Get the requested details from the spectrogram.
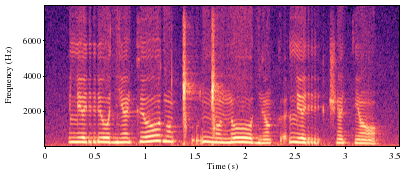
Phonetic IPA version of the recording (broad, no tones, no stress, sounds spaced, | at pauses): lʲ əː rʲ oː dʲ ə̃ː kʲ oː d ɔ̃ ǀʰ ṵ ŋ͡ǀ õ n oː ɡʲ ɔ̃ k ə̰ lʲ ə rʲ ə̰ t͡ʃ ə̃ tʲ ɔ̃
